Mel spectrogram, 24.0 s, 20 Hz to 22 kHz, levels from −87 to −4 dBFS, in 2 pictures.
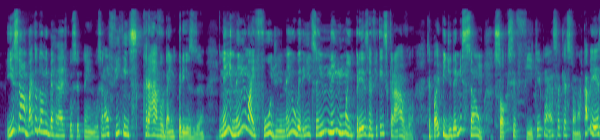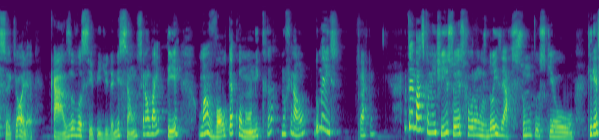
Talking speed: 175 wpm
